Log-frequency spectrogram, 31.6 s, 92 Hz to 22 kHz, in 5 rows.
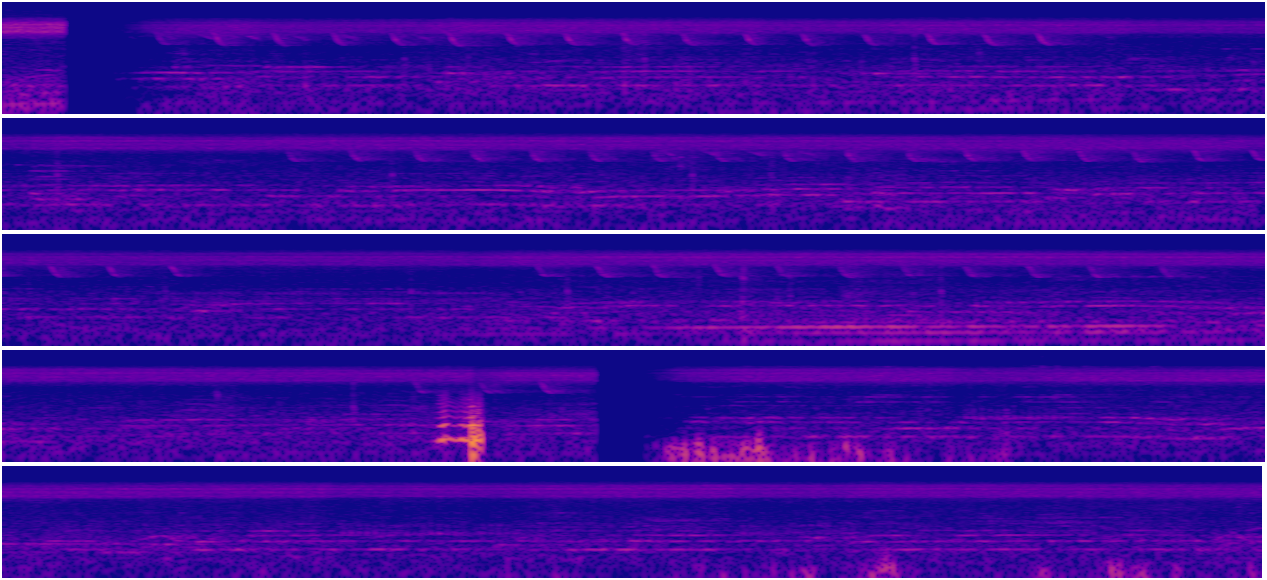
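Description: Insects buzzing steadily in a high, hissing chorus, with runs of fast, even pulsed chirping a few seconds long laid over it, and faint wavering calls lower down. One short sharp sound about 21 seconds in is the loudest thing, and the sound drops out for an instant twice.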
